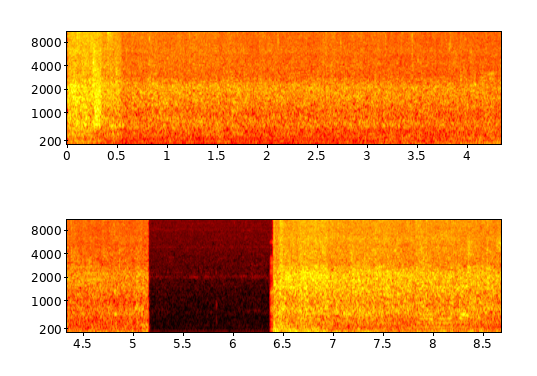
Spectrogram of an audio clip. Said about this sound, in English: Is rain on a tin roof the greatest sound nature provides us? Yes. Okay, they got it right.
